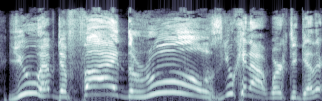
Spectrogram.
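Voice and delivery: slow, high, hammed-up godlike proclamation; thundering voice. A voice from the heavens to rule-breakers, thundering voice. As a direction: stretch each word out like a decree from above. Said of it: "a thundering voice comes from the heavens".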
